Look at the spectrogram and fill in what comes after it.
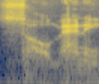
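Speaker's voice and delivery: hushed whisper. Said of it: "And you have to whisper when you say that".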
